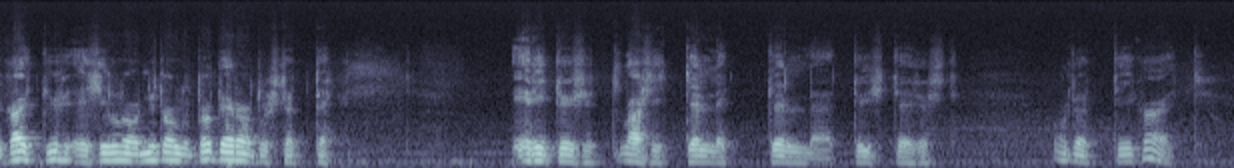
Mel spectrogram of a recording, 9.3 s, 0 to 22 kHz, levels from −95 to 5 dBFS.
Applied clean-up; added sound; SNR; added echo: none; none; none; none.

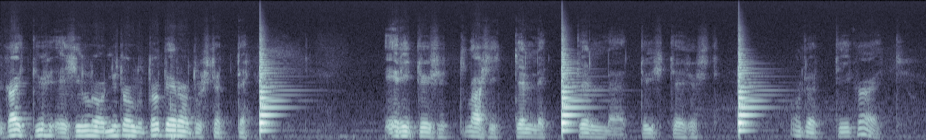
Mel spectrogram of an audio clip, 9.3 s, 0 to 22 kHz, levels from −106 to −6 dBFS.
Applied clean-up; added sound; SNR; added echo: none; Snare drum; -4 dB; none.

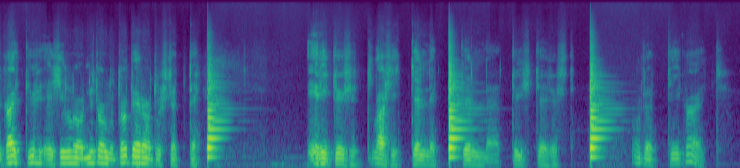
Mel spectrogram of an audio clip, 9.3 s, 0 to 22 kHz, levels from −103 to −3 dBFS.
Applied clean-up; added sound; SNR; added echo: neural mask model RNNoise.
